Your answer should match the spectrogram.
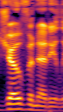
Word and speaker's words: Giovanetti: No, it, it's pronounced Giovanetti, like J O E.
